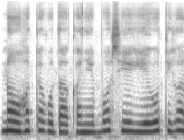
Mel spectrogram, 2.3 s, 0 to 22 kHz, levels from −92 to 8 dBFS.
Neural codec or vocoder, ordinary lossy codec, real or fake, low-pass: codec, 44.1 kHz, 7.8 kbps, DAC; none; fake; none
